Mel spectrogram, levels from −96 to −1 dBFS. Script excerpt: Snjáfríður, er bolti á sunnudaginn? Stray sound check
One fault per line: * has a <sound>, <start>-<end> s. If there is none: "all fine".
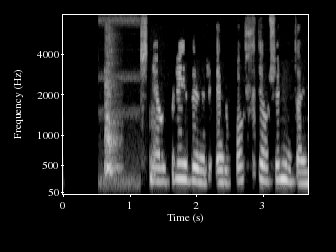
* has a bark, 0.6-0.9 s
